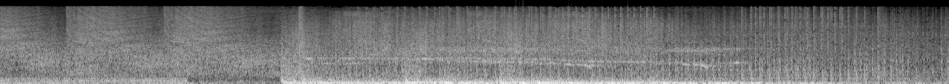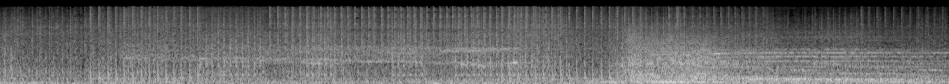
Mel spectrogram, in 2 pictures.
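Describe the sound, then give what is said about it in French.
Battle gunfire and explosions in an audio drama: loud, continuous rapid machine-gun bursts mixed with heavy booms roar almost without pause. “Allez, résistants, pour la liberté, feu à volonté!”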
